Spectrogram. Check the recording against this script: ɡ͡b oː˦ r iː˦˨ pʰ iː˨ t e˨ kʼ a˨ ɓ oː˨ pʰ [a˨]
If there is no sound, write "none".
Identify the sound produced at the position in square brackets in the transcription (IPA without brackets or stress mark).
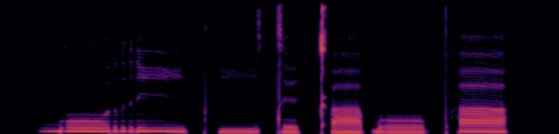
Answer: a˦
